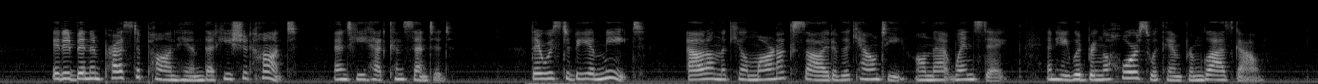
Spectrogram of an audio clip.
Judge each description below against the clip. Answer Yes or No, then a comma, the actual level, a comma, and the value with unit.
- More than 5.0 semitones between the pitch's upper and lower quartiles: No, average, 3.7 semitones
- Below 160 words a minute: No, average, 185 wpm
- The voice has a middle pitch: No, high, 230 Hz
